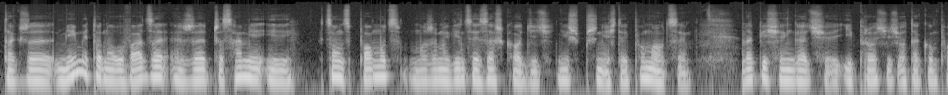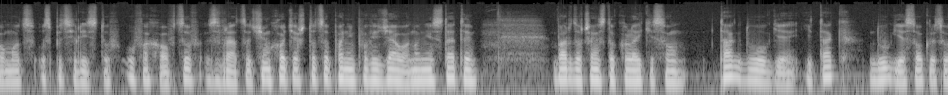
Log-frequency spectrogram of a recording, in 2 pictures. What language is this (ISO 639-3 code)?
pol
